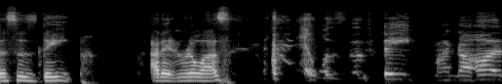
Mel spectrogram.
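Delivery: words broken up by laughing. Reacting to another speaker's explanation about the case, laughing while talking. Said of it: "you gotta stop laughing".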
